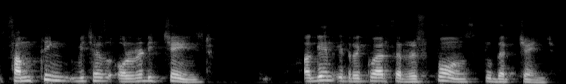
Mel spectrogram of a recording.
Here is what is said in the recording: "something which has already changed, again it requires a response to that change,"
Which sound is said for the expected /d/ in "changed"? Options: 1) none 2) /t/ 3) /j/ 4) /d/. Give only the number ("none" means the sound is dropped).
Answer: 4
